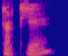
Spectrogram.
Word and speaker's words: Cartier: Cartier, eh, Cartier, para pronunciarlo mejor.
